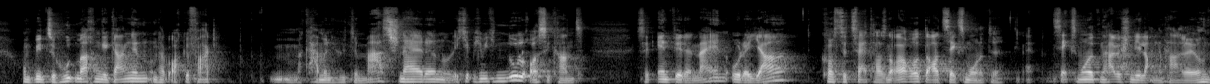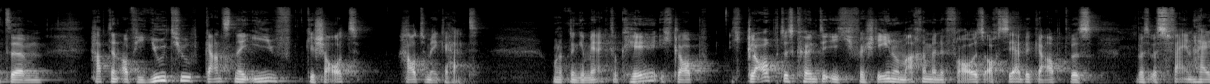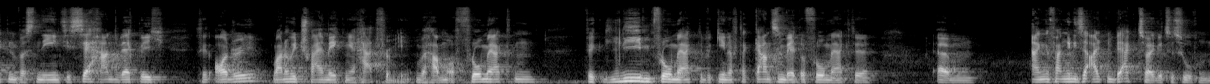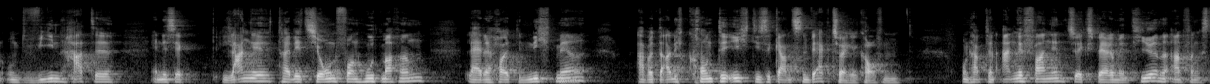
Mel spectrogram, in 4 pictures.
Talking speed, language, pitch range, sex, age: 185 wpm, German, 110-130 Hz, male, 20-39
